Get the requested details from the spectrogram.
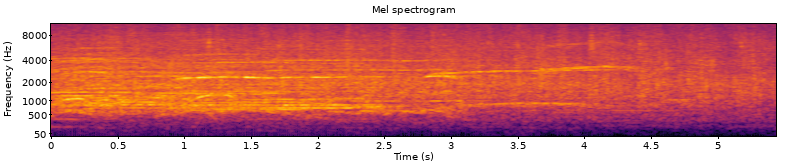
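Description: A crowd applauds steadily with dense, crackling clapping and a few high whoops or cheers mixed in, the applause loud at first and slowly easing off toward the end.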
